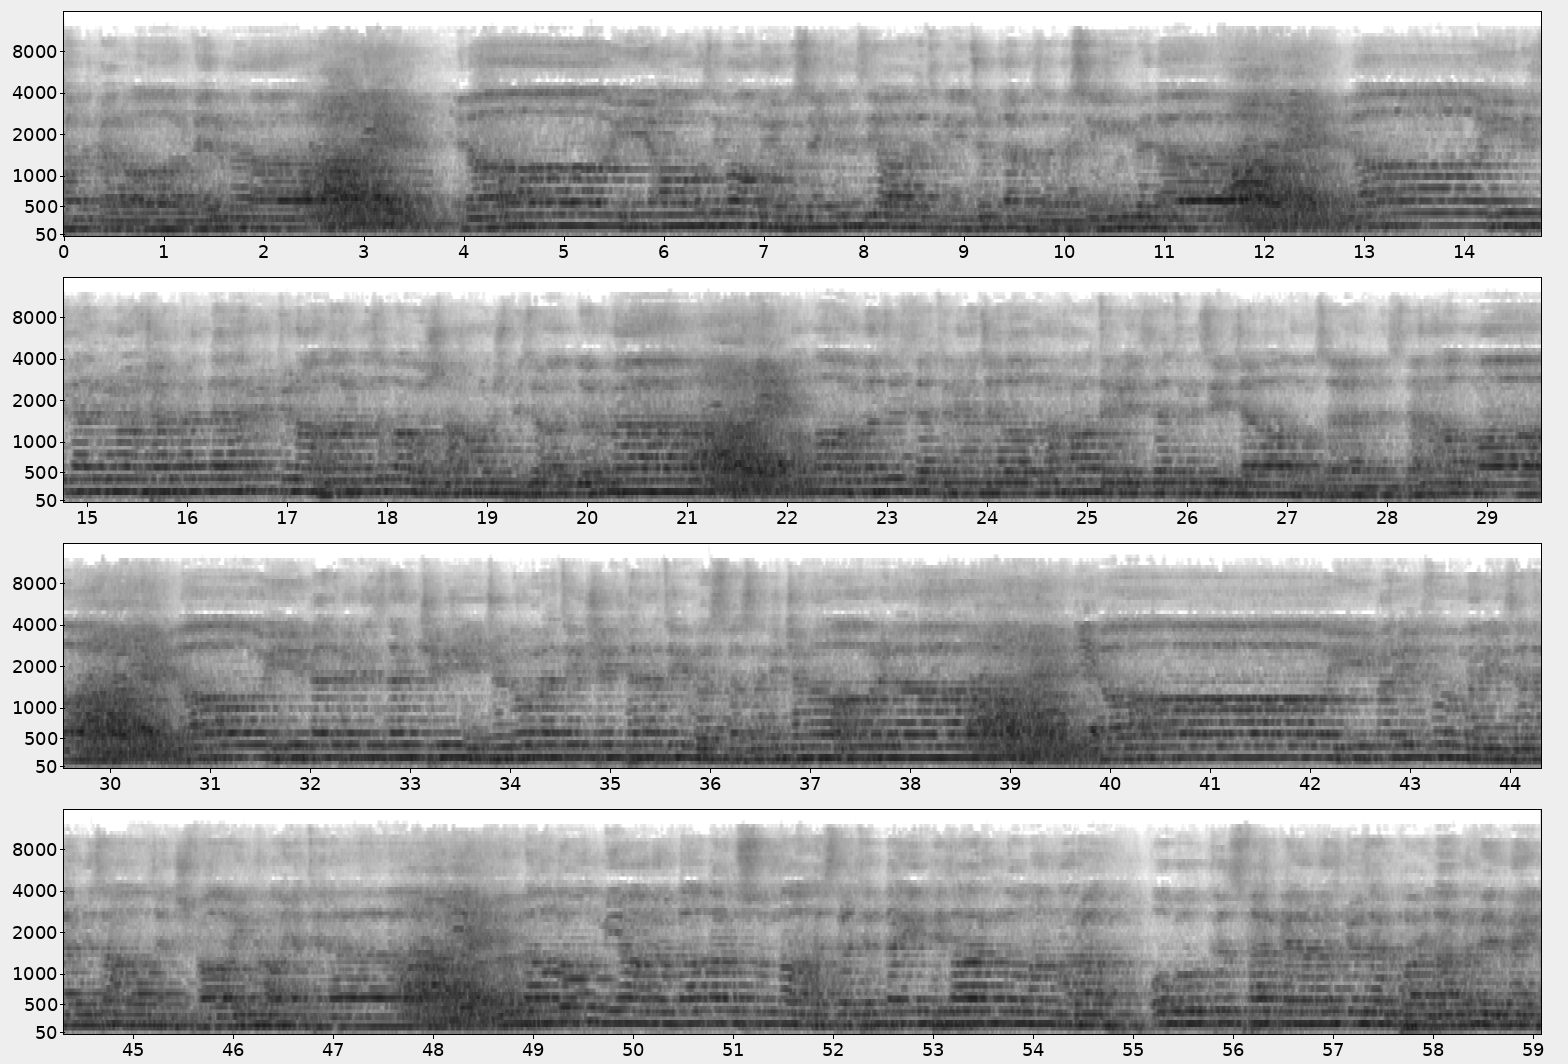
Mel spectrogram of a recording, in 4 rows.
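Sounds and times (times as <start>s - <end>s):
man chanting: 0.0s - 21.3s, 22.0s - 59.0s.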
